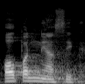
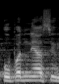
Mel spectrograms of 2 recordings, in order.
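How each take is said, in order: First: औपन्यासिक starting with "au"; correct form. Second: उपन्यासिक starting with short "u"; wrong form. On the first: Teacher gives right word, औपन्यासिक starting with "au". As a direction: open औपन्यासिक on a full "au". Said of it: "यहाँ पर आएगा औ". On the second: Teacher shows a mistake, उपन्यासिक starting with "u". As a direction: open उपन्यासिक on "u". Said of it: "जो कि गलत है". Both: Shown as a demonstration.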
